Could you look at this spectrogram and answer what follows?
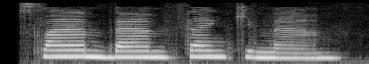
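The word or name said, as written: slam bam thank you ma'am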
